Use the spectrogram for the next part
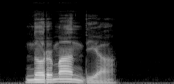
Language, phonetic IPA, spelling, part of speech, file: Polish, [nɔrˈmãndʲja], Normandia, proper noun, Pl-Normandia.ogg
